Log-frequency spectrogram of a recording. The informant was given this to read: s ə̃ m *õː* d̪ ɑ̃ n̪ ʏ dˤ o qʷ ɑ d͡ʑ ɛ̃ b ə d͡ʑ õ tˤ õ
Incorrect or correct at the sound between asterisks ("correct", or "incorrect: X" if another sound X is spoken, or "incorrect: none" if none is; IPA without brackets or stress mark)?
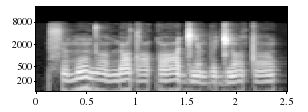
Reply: incorrect: õ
